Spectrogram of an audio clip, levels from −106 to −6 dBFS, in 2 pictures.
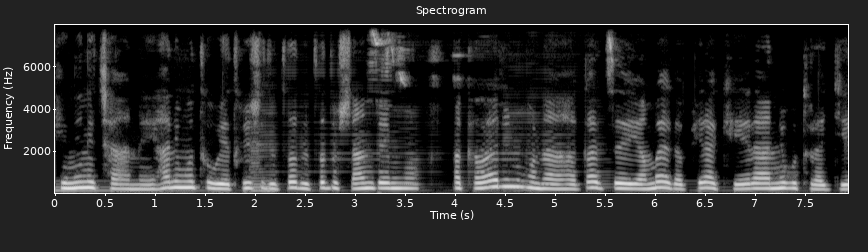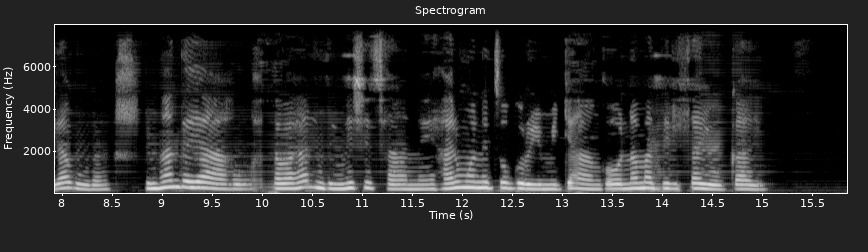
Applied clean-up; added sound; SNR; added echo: neural mask model DeepFilterNet 3.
